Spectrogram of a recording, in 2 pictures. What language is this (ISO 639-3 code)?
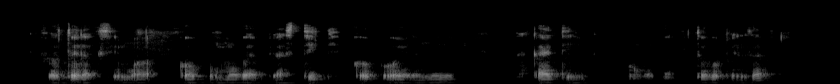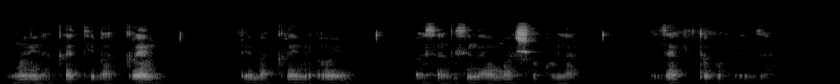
lin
